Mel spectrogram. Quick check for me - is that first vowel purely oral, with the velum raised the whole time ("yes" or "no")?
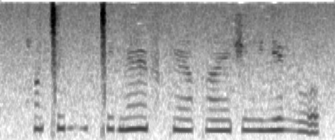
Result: no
